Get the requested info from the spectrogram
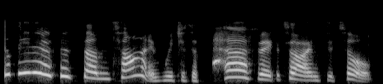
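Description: A woman playing a caring mother of grown children who speaks in a calm, motherly way. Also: high voice, measured pace, slightly rough, no echo, highs cut off, heavily acted.

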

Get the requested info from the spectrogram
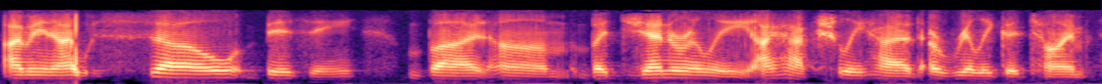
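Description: A man's voice: low-pitched, steady tone, measured pace. A man hosting a call-in astrology show on the radio, giving readings in a reassuring, conversational way. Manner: reassuring, conversational, says "you know" often. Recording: tinny phone-quality radio broadcast.

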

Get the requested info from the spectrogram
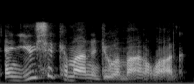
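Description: A woman's voice: sits low, sing-song, fast talker, vocal fry, bright, forceful tone. A woman chatting casually and reflectively as an interview guest, informal and plain-spoken. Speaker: interview guest, actor and writer. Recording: dull lo-fi online-call sound.

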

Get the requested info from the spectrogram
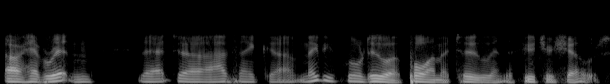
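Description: A man with a creaky, gravelly voice takes his time over each phrase. He co-hosts a call-in radio show, and he comes through on a narrow, phone-like line. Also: medium pitch, steady tone, measured pace. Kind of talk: poem recitation, then casual show talk. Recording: band-limited phone line with echo.

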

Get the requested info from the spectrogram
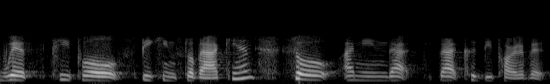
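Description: A woman's voice: mid-range voice, unhurried. Canadian woman chatting on a phone line. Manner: chatty, searching for words. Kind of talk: casual call-in show chat.

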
